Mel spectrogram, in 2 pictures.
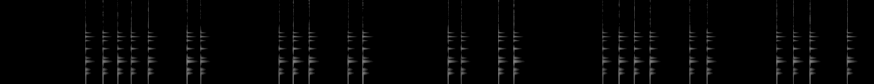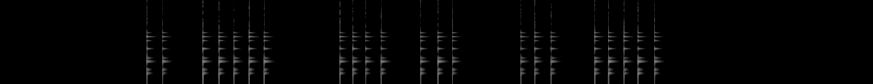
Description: Tap code, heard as taps on a metal pipe, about 7 knocks a second. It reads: WMGRL JSP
